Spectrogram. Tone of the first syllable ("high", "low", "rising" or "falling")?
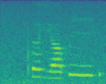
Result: low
